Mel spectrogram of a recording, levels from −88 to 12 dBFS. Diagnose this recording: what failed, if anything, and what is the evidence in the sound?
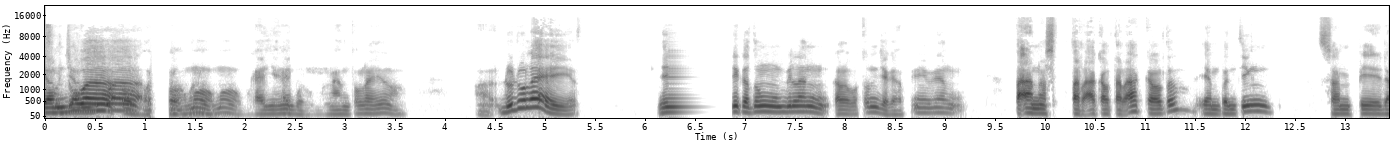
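A second copy of the speech runs about 0.3 s behind and about 5 dB quieter from the start until 2.45 s, just before "balom manganto". This doubled audio track likely comes from a slower capture path.

A call audio freeze at 1.05 to 1.26 s and another at 6.24 to 6.89 s stretch the last sound into fading buzz or hiss, then silence. Network packets likely stalled and the jitter buffer emptied, inserting gaps without loss.

From 11.59 to 13.39 s the speech runs about 11% fast at unchanged pitch. This jitter buffer speed-up trimmed roughly 0.2 s of pitch periods to cut excess network delay.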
